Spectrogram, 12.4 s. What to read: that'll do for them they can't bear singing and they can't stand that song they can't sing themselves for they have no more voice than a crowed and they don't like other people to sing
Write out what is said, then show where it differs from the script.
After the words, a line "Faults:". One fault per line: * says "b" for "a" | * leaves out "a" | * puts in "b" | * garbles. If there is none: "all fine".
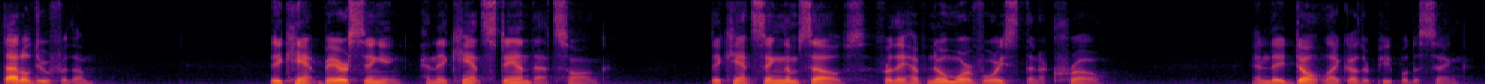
that'll do for them they can't bear singing and they can't stand that song they can't sing themselves for they have no more voice than a crow and they don't like other people to sing
Faults:
* says "crow" for "crowed"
